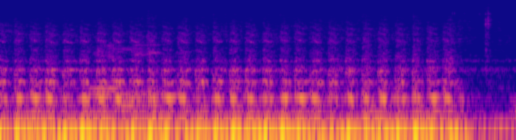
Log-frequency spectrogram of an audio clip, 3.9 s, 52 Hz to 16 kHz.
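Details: 1984 Dodge Ram W250 first start after new fuel pump, filter, hoses and carburetor, gas poured on carb: engine catches and runs with a steady low burble a few seconds, then shuts off; it fires and runs.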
